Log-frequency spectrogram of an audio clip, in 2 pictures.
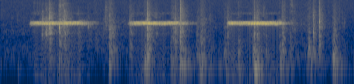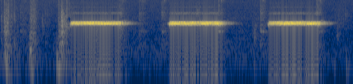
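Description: Piercing high horn blasts, each about half a second, repeating roughly once a second; the fire alarm system is in full alarm.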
